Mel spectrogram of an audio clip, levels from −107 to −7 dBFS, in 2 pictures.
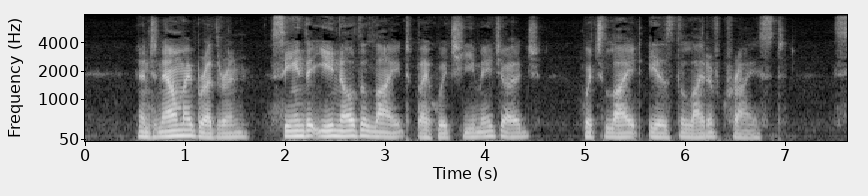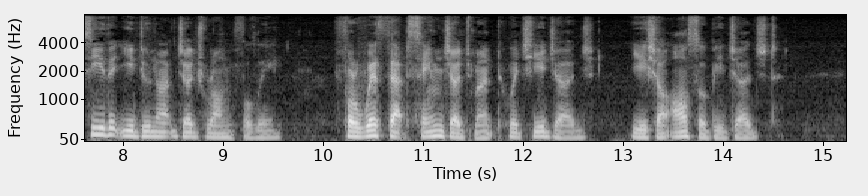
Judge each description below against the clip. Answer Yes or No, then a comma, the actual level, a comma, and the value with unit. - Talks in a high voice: No, low, 100 Hz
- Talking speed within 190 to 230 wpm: No, average, 170 wpm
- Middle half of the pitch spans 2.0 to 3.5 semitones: No, average, 4.1 semitones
